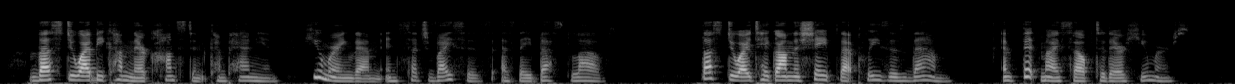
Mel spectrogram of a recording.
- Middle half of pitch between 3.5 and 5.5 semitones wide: Yes, average, 4.0 semitones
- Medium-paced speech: Yes, average, 150 wpm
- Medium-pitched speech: Yes, medium, 175 Hz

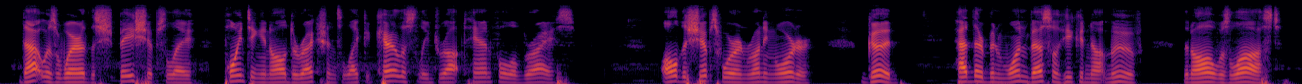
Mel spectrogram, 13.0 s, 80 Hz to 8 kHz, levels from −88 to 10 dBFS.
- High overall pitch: No, medium, 155 Hz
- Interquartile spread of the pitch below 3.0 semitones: Yes, narrow, 2.4 semitones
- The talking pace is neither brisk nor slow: Yes, average, 175 wpm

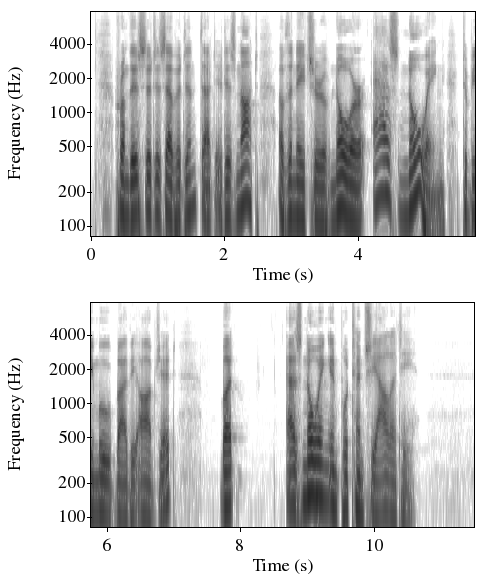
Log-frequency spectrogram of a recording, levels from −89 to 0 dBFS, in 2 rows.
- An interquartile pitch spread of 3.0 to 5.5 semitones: Yes, average, 3.6 semitones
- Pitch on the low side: Yes, low, 120 Hz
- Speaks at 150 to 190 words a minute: No, average, 140 wpm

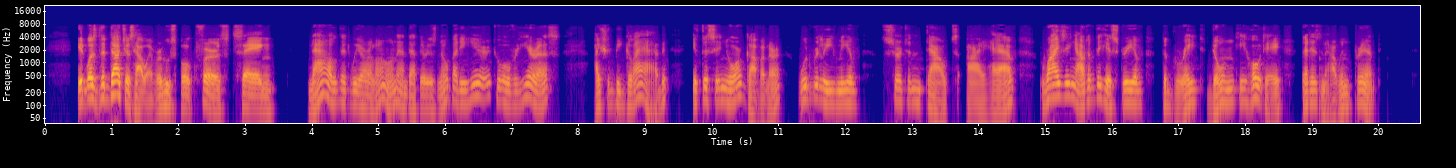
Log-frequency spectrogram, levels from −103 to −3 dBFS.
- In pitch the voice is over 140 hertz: No, low, 115 Hz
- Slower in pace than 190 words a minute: Yes, average, 155 wpm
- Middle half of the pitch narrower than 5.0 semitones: No, wide, 5.4 semitones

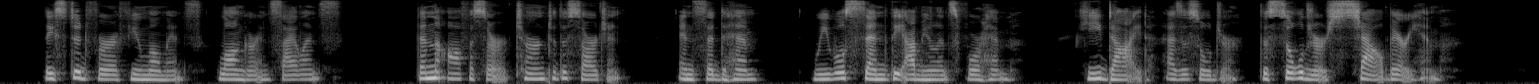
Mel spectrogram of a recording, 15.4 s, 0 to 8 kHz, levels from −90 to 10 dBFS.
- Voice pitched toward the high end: No, medium, 175 Hz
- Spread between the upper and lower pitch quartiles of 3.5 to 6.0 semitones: No, average, 2.9 semitones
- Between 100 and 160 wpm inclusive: Yes, average, 145 wpm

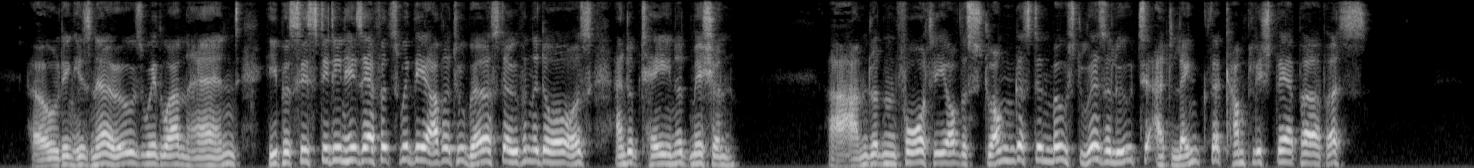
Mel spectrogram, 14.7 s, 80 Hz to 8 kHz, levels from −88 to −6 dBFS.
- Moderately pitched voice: Yes, medium, 175 Hz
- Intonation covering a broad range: No, average, 4.9 semitones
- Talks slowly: No, average, 150 wpm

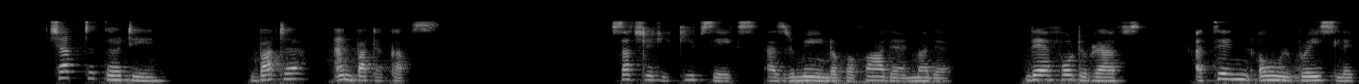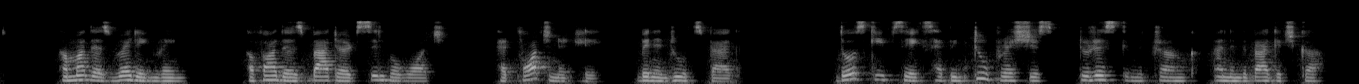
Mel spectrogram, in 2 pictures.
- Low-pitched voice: No, medium, 175 Hz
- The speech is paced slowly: Yes, slow, 115 wpm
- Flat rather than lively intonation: No, average, 4.1 semitones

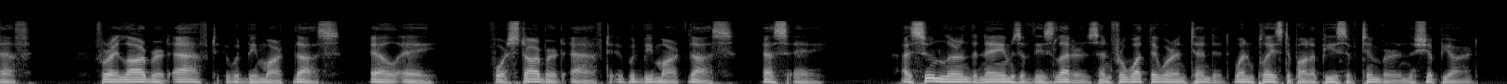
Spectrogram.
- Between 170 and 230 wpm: Yes, average, 200 wpm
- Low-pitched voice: Yes, low, 100 Hz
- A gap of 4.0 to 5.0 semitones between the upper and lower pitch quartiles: No, average, 3.2 semitones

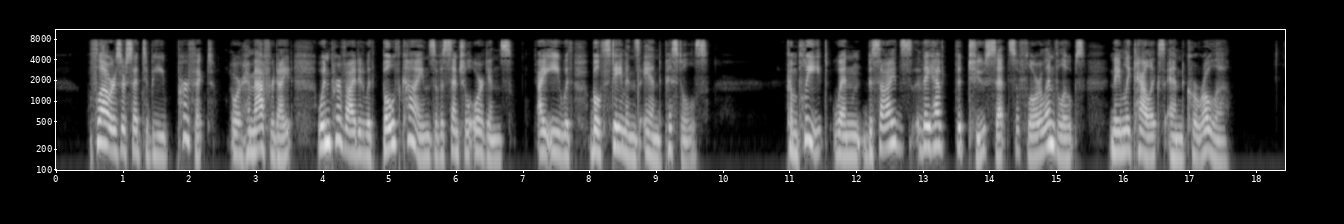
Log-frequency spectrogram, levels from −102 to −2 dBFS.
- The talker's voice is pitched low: No, medium, 175 Hz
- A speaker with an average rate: No, slow, 120 wpm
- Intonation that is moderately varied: Yes, average, 4.9 semitones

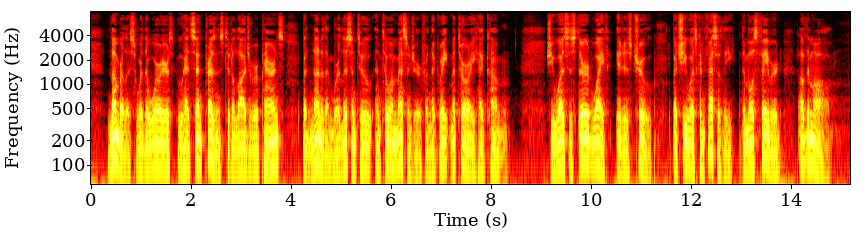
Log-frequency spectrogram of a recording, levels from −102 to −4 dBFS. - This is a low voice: Yes, very low, 85 Hz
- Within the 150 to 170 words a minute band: No, average, 190 wpm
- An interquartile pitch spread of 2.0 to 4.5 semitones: No, average, 4.9 semitones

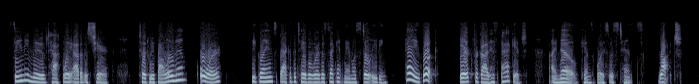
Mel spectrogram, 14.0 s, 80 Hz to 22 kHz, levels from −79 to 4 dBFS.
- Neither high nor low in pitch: Yes, medium, 180 Hz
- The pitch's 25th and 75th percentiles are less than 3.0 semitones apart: No, average, 3.4 semitones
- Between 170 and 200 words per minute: No, average, 160 wpm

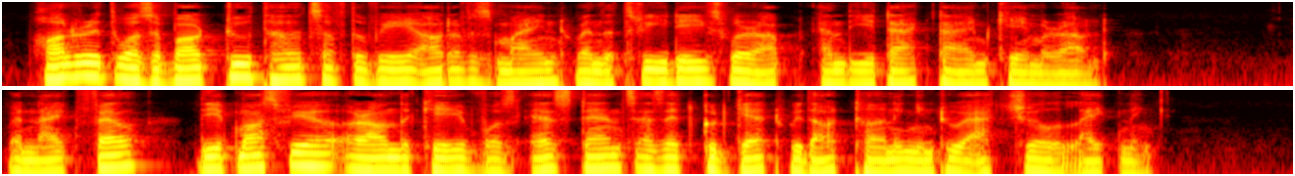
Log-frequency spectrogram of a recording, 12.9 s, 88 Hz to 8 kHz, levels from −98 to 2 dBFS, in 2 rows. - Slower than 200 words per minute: No, fast, 205 wpm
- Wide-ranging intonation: No, average, 2.9 semitones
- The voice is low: Yes, low, 105 Hz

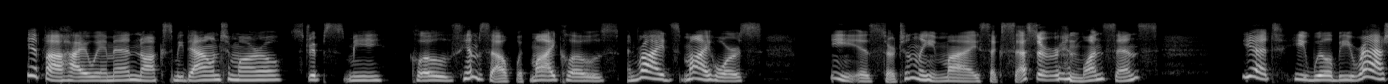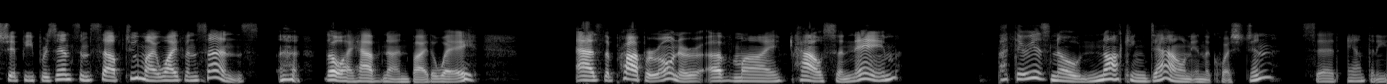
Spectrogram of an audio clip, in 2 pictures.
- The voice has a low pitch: No, high, 190 Hz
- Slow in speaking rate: No, average, 145 wpm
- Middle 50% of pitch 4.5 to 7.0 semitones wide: Yes, average, 5.3 semitones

